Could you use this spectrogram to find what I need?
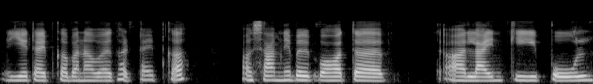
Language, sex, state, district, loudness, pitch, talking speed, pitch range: Hindi, female, Bihar, West Champaran, -17 LUFS, 185 Hz, 180 wpm, 180-200 Hz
